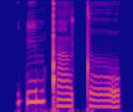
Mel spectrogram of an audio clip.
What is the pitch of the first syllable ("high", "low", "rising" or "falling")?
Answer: high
